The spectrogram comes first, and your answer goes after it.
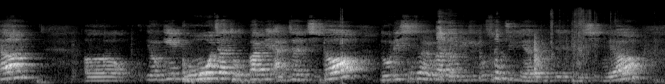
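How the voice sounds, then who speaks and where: At a moderate pace, a woman with a fairly high pitch and lively intonation speaks with big swings in loudness, amid noticeable background noise and audible room echo. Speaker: safety education instructor. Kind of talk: lecture.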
